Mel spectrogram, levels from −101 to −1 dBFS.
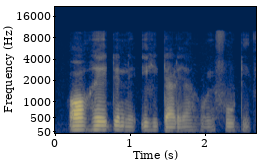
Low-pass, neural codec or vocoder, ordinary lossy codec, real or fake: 9.9 kHz; vocoder, 22.05 kHz, 80 mel bands, WaveNeXt; none; fake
